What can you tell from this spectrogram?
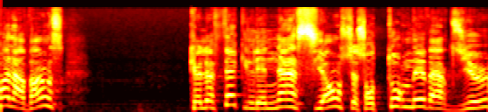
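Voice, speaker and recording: A man with a Quebec accent at a very slow pace, against a quiet background. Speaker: pastor. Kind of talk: sermon, expository preaching. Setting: church. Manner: earnest, explanatory, conversational; fervent, heartfelt, slower and pleading when praying. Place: church. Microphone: headset.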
